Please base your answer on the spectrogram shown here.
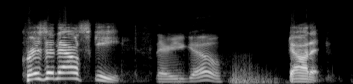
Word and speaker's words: Chrzanowski: And joining us from Amarillo, Texas is referee, let me say it right, Chrzanowski.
